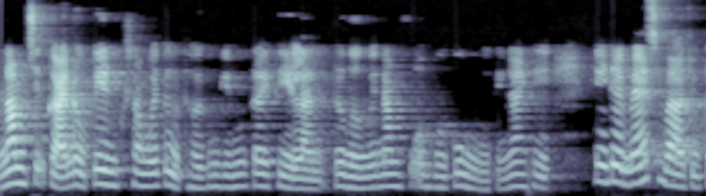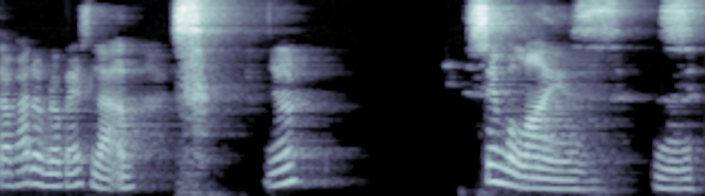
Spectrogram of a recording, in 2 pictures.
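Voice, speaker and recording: A woman English teacher giving a pronunciation lesson, spelling out letters and saying each example word slowly and deliberately. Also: mid-range voice, reverberant. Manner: slow, deliberate modelling of English words.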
